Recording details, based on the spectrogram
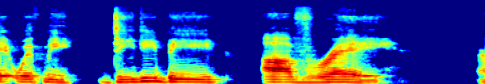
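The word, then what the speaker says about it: Avrae: It is not Avrai or Avrai or anything else. It is DDB Avray is what we've landed on because the community has spoken as to how you've pronounced that for all these years.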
